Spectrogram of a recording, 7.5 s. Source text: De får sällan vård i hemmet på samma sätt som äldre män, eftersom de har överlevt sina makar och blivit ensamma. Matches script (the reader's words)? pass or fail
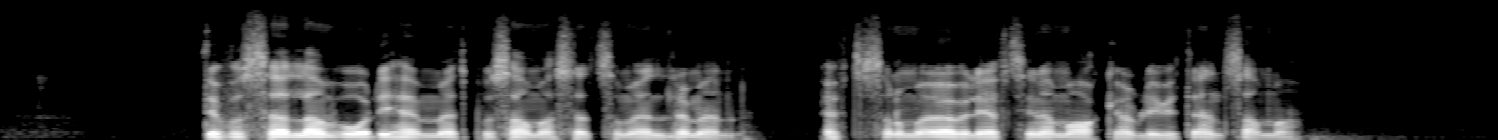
pass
